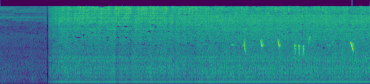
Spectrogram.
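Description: Philips mixer grinder switching on about a second in and running steadily with a constant hum, grinding dry-roasted spices into powder.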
